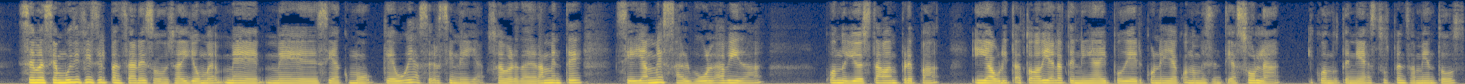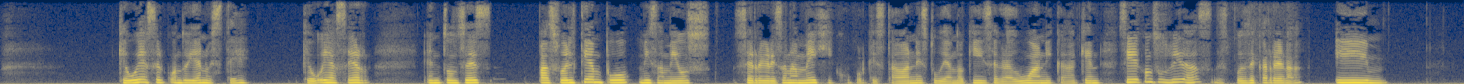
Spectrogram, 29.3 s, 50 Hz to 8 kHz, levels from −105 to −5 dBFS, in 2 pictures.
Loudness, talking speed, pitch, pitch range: -20 LUFS, 190 wpm, 200 Hz, 190-220 Hz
